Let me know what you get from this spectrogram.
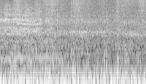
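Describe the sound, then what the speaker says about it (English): A horse in a video game gives a short neigh over hoof clip-clops, heard fairly close against a low rumbling background. "I want my horse"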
